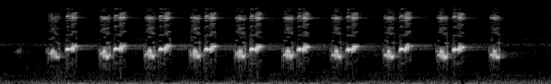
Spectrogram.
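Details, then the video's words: Sooty-headed bulbul singing loudly, used to prompt other bulbuls to sing in reply: a bubbly two-note whistled phrase, a low note sliding up to a higher one, repeated steadily about twice per second, otherwise quiet. "Suara Burung Trucukan Gacor Untuk Mancing Trucukan Lain"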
